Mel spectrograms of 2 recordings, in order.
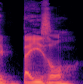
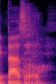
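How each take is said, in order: First: "basil" the American way, first vowel as in "bay"; American pronunciation. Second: "basil" the British way, short a as in "jazz"; British pronunciation. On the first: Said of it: "they'd say basil". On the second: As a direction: say "basil" as BAZ-ul. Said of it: "we'd say basil". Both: Shown as a demonstration.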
